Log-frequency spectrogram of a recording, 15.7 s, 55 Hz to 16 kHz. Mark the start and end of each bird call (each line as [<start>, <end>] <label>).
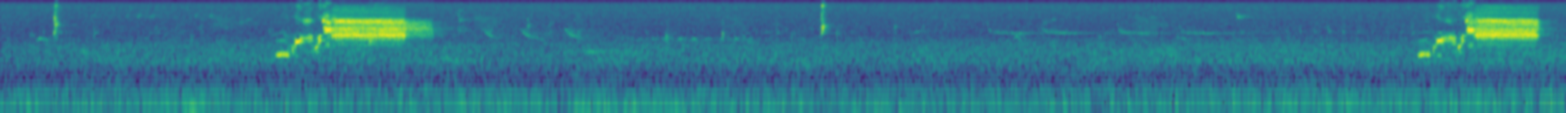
[0.50, 0.70] Red-winged Blackbird (Agelaius phoeniceus)
[2.60, 4.40] Red-winged Blackbird (Agelaius phoeniceus)
[4.60, 6.20] Tufted Titmouse (Baeolophus bicolor)
[5.80, 7.70] White-breasted Nuthatch (Sitta carolinensis)
[6.50, 7.40] Red-winged Blackbird (Agelaius phoeniceus)
[8.00, 8.50] Red-winged Blackbird (Agelaius phoeniceus)
[9.70, 12.40] Red-winged Blackbird (Agelaius phoeniceus)
[14.00, 15.60] Red-winged Blackbird (Agelaius phoeniceus)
